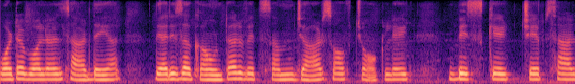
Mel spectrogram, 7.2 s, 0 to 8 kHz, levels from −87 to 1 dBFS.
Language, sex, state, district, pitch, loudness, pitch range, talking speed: English, female, Punjab, Pathankot, 185 Hz, -17 LUFS, 180-195 Hz, 140 wpm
